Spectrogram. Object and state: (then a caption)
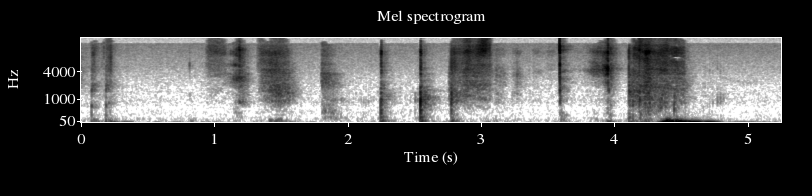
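Paper hardcover book pages. Fingertips with long, dark-painted nails grip, squeeze and flip the thick glossy paper pages of a large hardcover Titanic book lying open. Soft, bright papery rustles and brushing swishes come in short, separate bursts with quiet gaps between them. The loudest, fullest sweep of a page turn arrives near the end.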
